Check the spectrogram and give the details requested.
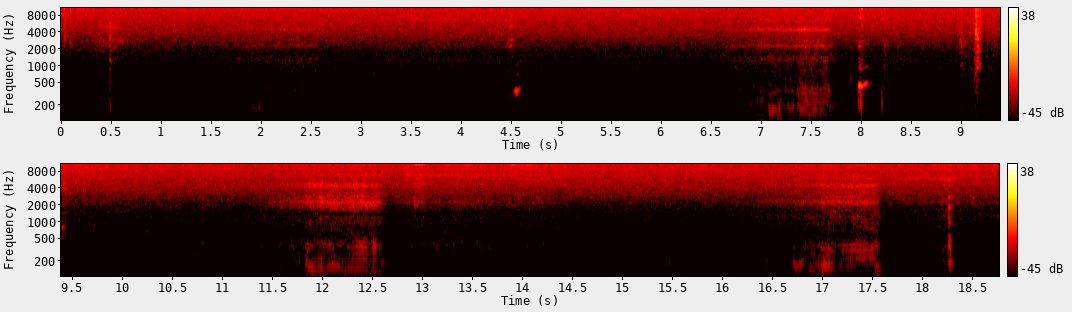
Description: Bruno snores minutes after falling asleep!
